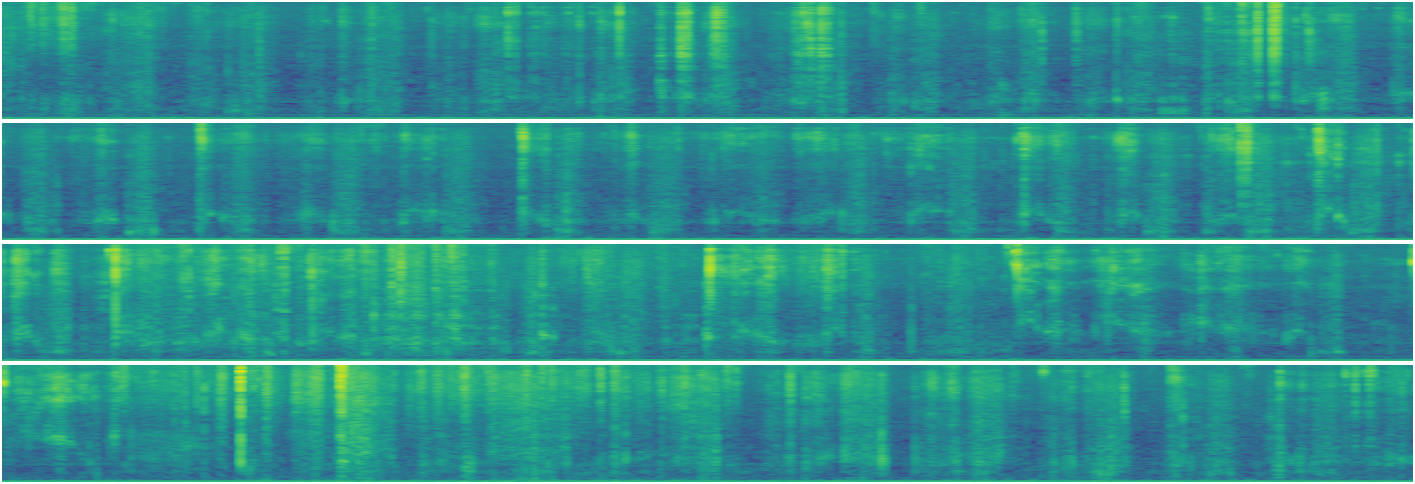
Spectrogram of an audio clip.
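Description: Soft, powdery freezer frost crunching as it is bitten and chewed close to a clip-on microphone: a dense, continuous run of small crunches with a few louder ones. A steady low hum runs underneath.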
